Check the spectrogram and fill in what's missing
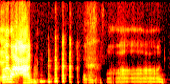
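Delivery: high-pitched mock Chinese accent with laughter. Shown as a demonstration. Host showing different ways to say it, mock Chinese accent. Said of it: "you have to say it in an".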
